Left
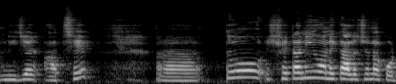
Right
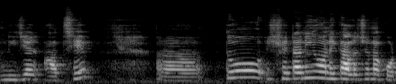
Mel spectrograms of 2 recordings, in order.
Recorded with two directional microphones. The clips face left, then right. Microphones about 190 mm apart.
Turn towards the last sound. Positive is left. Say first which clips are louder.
# left 3 dB
turn(degrees=35)  # may be behind; listen again after turning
